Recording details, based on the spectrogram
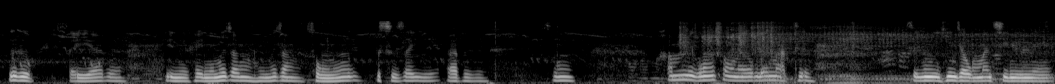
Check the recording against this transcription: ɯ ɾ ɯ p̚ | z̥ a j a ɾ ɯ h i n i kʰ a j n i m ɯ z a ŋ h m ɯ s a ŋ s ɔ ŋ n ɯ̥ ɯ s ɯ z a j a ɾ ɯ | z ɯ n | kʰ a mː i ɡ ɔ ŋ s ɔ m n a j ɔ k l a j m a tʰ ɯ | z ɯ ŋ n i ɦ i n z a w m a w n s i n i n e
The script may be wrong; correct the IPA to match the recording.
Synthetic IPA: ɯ ɾ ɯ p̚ | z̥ a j a ɾ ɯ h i n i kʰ a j n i m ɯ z a ŋ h m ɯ z a ŋ s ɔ ŋ n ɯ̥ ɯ s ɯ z a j a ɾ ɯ | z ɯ ŋ | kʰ a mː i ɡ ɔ ŋ s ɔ ŋ n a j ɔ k l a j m a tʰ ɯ | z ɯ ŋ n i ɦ i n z a w m a n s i n i n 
